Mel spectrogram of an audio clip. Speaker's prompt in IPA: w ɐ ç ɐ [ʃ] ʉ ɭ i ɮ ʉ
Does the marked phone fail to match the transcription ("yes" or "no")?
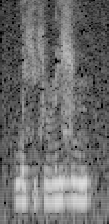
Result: yes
